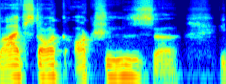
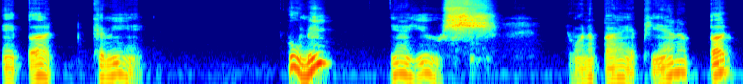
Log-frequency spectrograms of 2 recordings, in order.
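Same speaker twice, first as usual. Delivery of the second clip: low, softer back-alley hustler; a sketchy dealer pitching a stolen piano, hushed and low; shady hushed seller; 4 semitones lower, 4 dB quieter than usual. Acted. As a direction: lure the buyer in on the quiet. Shady piano thief skit.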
